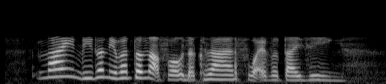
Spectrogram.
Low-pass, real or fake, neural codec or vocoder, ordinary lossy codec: 3.6 kHz; fake; codec, 16 kHz, 4 kbps, FunCodec, trained on LibriTTS, 50 frames a second; none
